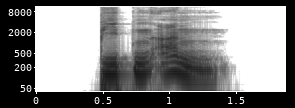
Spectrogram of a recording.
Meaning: inflection of anbieten: 1. first/third-person plural present 2. first/third-person plural subjunctive I
- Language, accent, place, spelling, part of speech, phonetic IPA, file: German, Germany, Berlin, bieten an, verb, [ˌbiːtn̩ ˈan], De-bieten an.ogg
